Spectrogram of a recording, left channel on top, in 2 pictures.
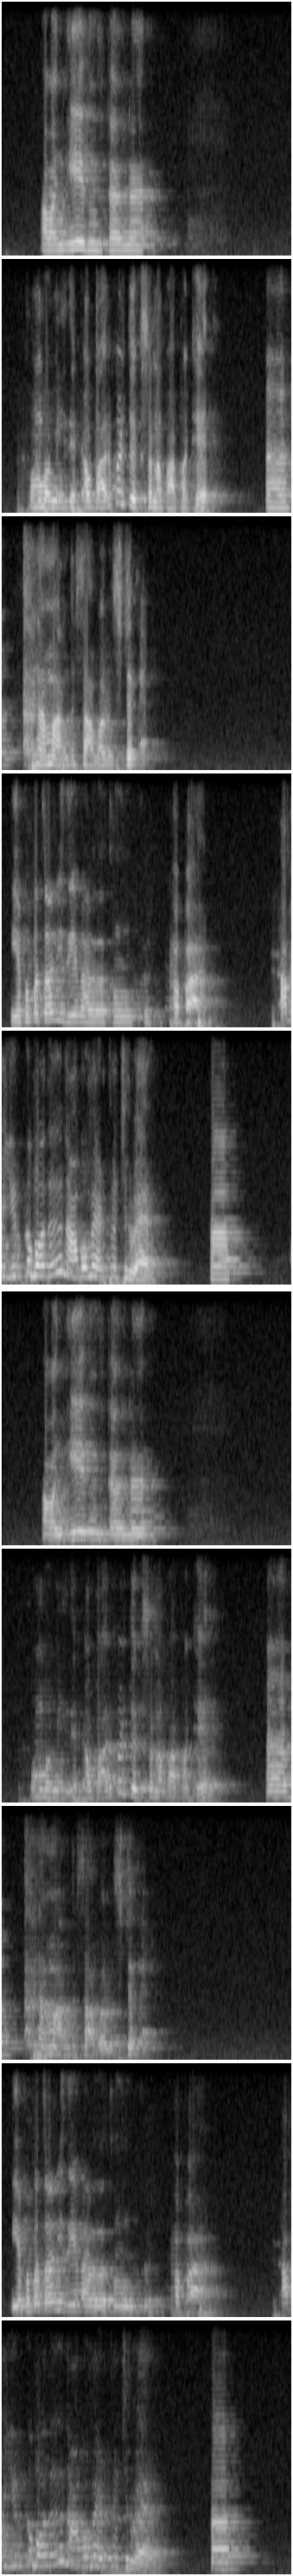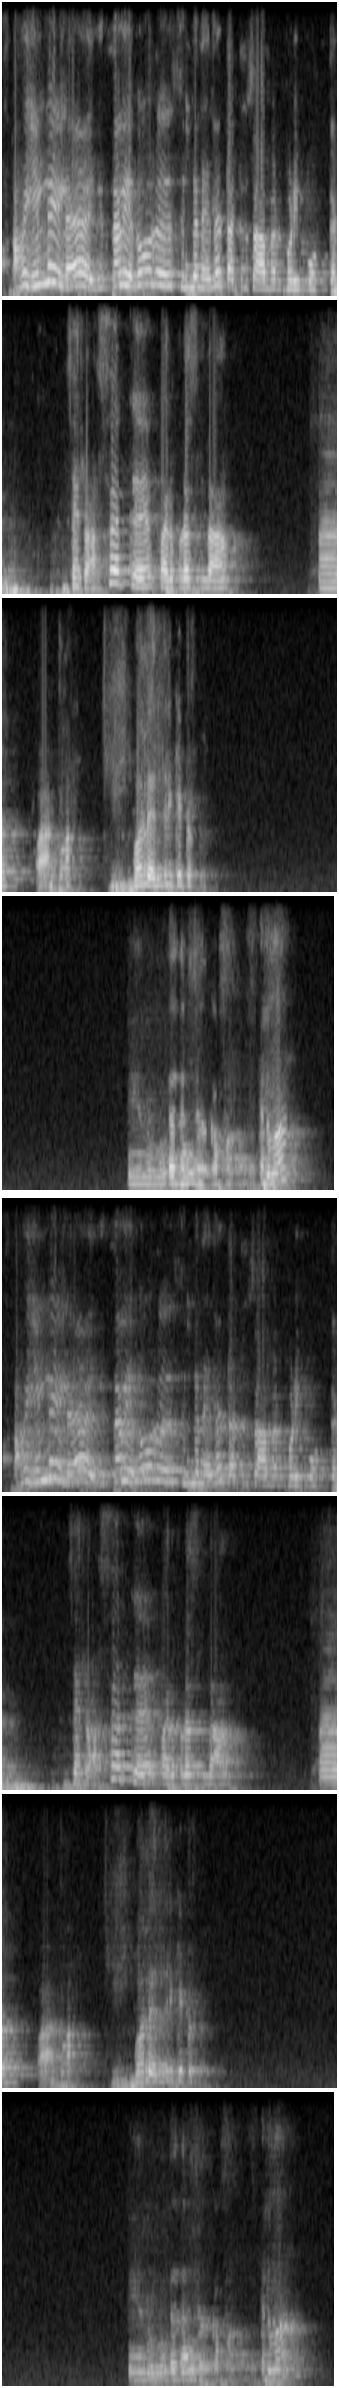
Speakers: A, on the left (about 35°); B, on the left (about 80°).
A: அவ அங்கேயே இருந்துட்டால
B: ரொம்பவே இது அவ பருப்பெடுத்து வெக்க சொன்னா பாப்பாக்கு
A: ஆஹ்
B: நா மறந்துட்டு சாப்பாடு வெச்சுட்ட
A: எப்ப பத்தாலு இ இதே வேல தா அத்த உங்களுக்கு
B: ப்பா அவ இருக்கு போது நாபொமே எடுத்து வச்சிருவே
A: ஆ
B: ஆ இல்ல இல்ல இருந்தாலு ஏதோ ஒரு சிந்தனையில டக்குன்னு சாம்பார் பொடி போட்டே சரி ரச இருக்கு பருப்பு ரச தா
A: ஆ
B: பாக்கலா மொதல்ல எந்திரிக்கட்டு
A: என்னமோ
B: எந்திரிச்சதுக்கு
A: போங்க
B: அப்புறோ என்னம்மா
